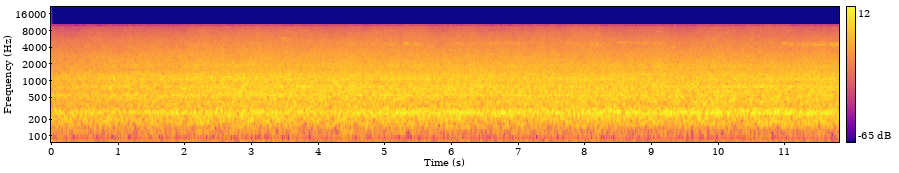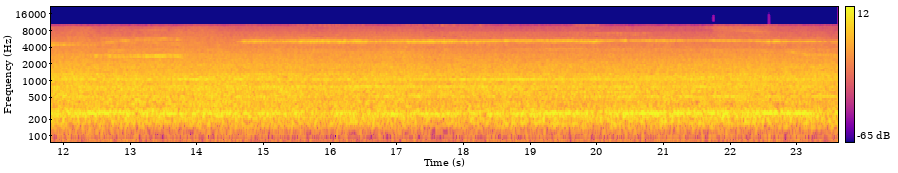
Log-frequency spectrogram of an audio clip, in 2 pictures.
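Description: Electric multiple-unit local train moving along the track at a station: a steady rumble of wheels on rail with a motor hum, swelling over the first couple of seconds. A thin, high wheel squeal comes in about halfway through.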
